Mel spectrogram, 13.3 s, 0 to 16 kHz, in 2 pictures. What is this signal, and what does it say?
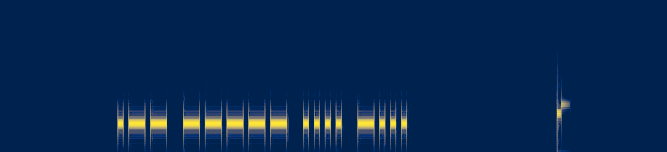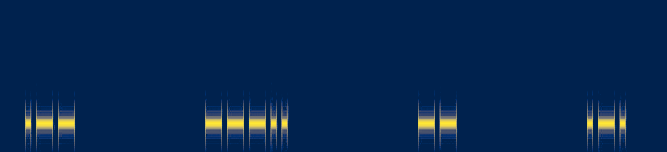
Morse code, heard as a keyed tone, about 22 wpm, spaced as for 9 wpm, 700 Hz. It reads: W0HB W8MR
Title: USA Call Signs - 4 Characters - 8x Character Spacing - 22wpm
